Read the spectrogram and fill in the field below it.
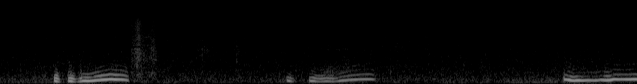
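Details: A sleeping house cat named Porchcat snores in a quiet room, giving low droning tones that dip and rise within each breath, three snores spaced a couple of seconds apart, the last one longer and steady.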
